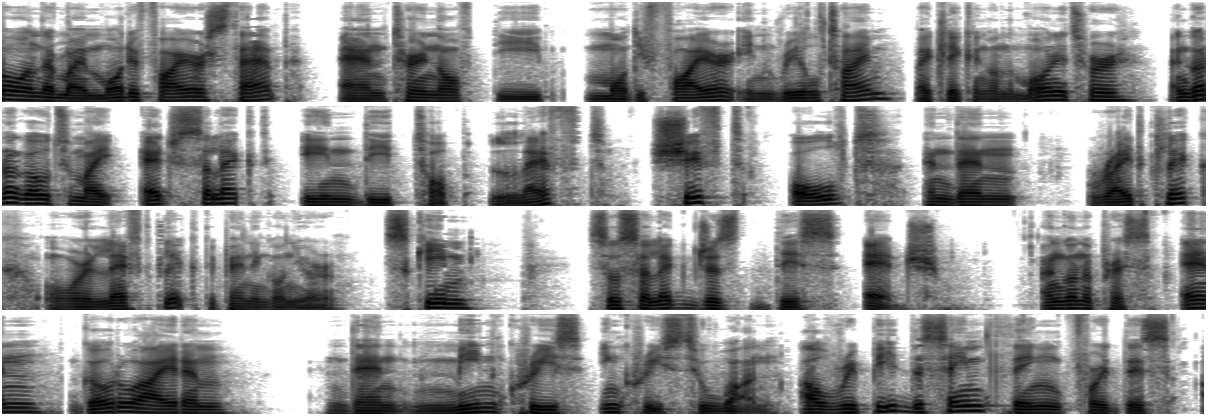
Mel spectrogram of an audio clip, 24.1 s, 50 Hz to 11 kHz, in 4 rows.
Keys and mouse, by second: 1.3 click, 9.1 click, 9.4 right click, 11.4 alt+shift+right click, 11.6 alt+shift+right click, 12.1-15.5 middle drag, 18.3 n, 19.2 click, 20.3-22.0 drag, 22.6 middle click, 23.6 right click.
